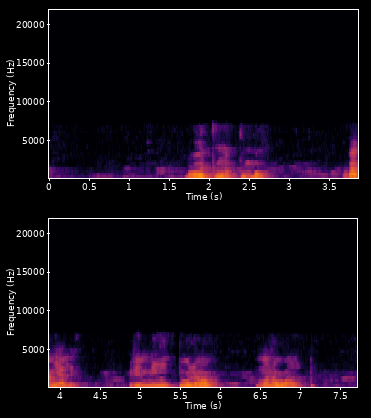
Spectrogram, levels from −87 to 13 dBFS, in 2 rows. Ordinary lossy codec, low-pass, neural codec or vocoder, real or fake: Opus, 24 kbps; 7.2 kHz; codec, 16 kHz in and 24 kHz out, 2.2 kbps, FireRedTTS-2 codec; fake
